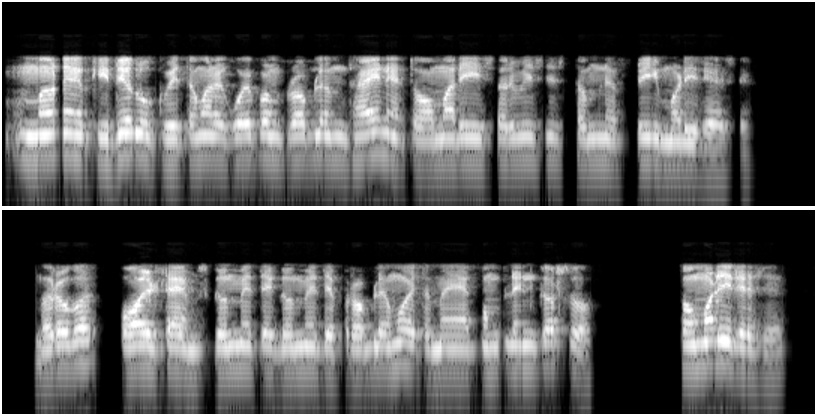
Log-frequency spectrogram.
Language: Gujarati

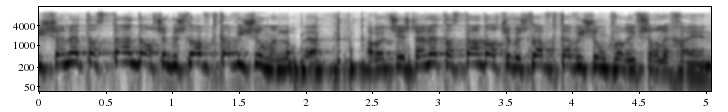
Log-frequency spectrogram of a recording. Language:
Hebrew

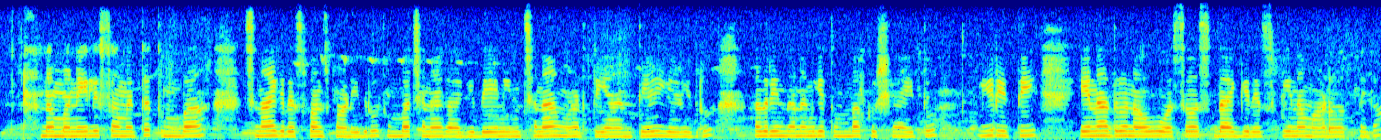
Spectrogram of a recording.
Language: Kannada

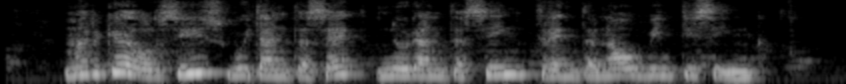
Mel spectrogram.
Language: Catalan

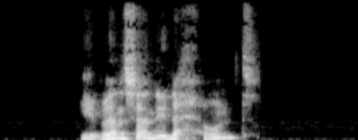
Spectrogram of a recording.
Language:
Kabyle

